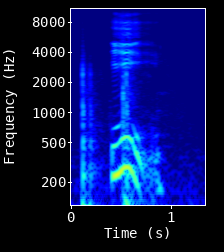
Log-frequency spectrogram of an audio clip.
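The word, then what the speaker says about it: ㅣ: The pronunciation is, you already know from the names of consonant. What is it? 뭐예요? What is this? When we were reading consonant names, it was here. It's E.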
